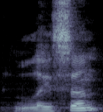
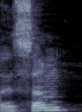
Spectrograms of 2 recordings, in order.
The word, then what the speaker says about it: listen: Precisamos saber quantas sílabas tem, são 2 sílabas, e qual que é a sílaba tônica. No caso aqui é a primeira.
